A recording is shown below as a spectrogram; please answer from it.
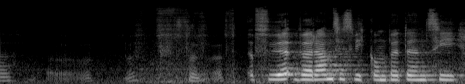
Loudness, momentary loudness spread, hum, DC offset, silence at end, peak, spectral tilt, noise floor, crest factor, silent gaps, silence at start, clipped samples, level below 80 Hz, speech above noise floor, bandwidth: -21 LUFS; 23 LU; none; under 0.1%; 0 s; -4 dBFS; -5.5 dB/octave; -51 dBFS; 18 dB; none; 0 s; under 0.1%; -56 dBFS; 29 dB; 15.5 kHz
